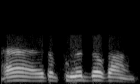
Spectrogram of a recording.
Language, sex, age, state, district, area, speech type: Bengali, male, 45-60, West Bengal, Dakshin Dinajpur, rural, conversation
